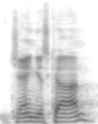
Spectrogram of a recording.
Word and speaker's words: Genghis Khan: Speaking of Firehorse, shout out to you, Genghis Khan. The correct way to pronounce his name.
